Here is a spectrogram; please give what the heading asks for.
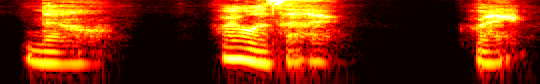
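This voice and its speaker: A woman voicing a vain, possessive goddess in an audio roleplay, with a breathy, whispery voice and a self-adoring, teasing manner. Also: lowish voice, darkish tone, heavily acted. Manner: self-adoring, teasing, sing-song swings up. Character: vain, possessive female goddess, adult, obsessive.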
